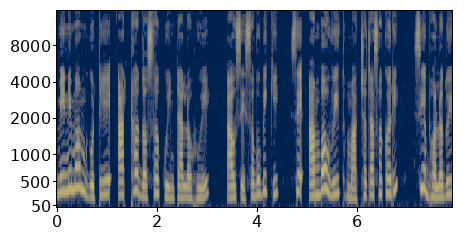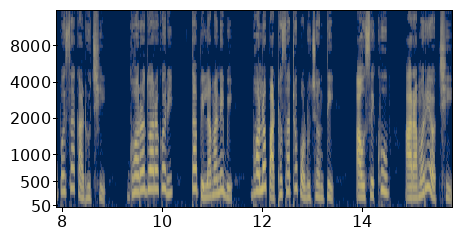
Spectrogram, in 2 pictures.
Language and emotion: Odia, neutral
